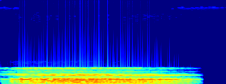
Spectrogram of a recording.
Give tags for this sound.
game; sci-fi; sound-design

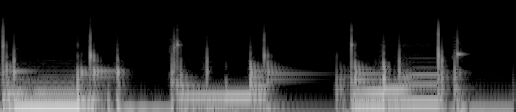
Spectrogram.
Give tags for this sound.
bass; toy; liquid; loop; guitar

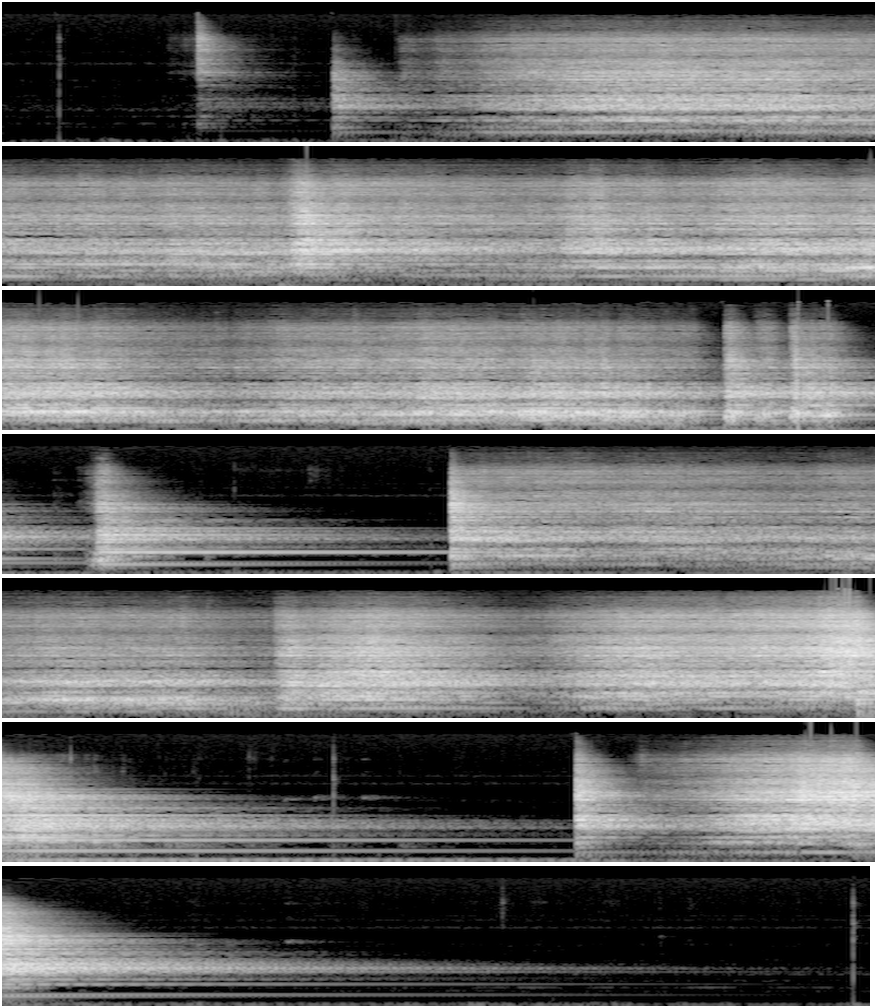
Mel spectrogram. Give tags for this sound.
piezo; tines; scrape; metallic; scraping; metal; swish; contact-mic; swishing

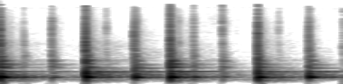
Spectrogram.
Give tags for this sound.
bongo; percussion; loop; drum

